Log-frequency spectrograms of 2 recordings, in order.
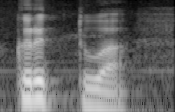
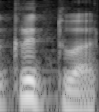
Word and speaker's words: কৃত্বা: সুখ দুঃখে সমে কৃত্বা, আমরা এটা একসাথে উচ্চারণ করব, কৃত্বা, একসাথে বলে কৃত্বা।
